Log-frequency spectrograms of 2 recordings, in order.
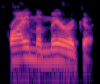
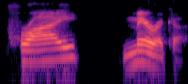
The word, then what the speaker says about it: Primerica: Okay, a lot of people make a mistake and they call it Prime America. It's not that. Okay, nothing smells like rookie like mispronouncing the name, right? So it's Primerica, Primerica, just like that.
